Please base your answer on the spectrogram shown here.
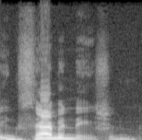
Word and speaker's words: examination: particular syllable that's why in the word examination examination nay the syllable name is marked with primary accent that is before and above the syllable and so that second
